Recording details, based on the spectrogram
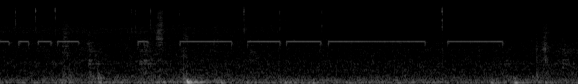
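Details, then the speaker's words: Comfort Cool air conditioner that will not run. The contactor is pulled in with 24 V present, but there is zero voltage going in. Fuse continuity test: one fuse beeps, the other gives no tone. The blown fuse cuts 240 V to the condenser. "should have continuity there so it should beep if the fuse is good but as you saw one of them was beeping so one of them was good the other one was bad so that's how we're not getting our our 240 out to the condenser"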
